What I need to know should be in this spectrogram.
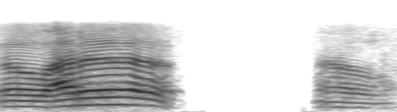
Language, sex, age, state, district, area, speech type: Bodo, male, 30-45, Assam, Kokrajhar, rural, conversation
